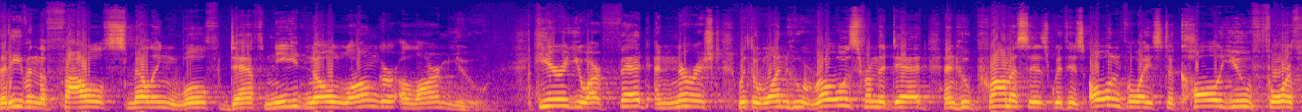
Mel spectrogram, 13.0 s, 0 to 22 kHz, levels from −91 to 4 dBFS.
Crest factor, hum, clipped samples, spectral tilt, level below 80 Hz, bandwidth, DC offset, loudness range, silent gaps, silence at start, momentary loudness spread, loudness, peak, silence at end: 10 dB; none; 0.6%; -5.5 dB/octave; -48 dBFS; 15.5 kHz; under 0.1%; 3 LU; none; 0 s; 6 LU; -10 LUFS; 0 dBFS; 0 s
